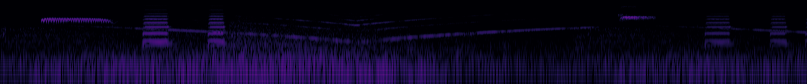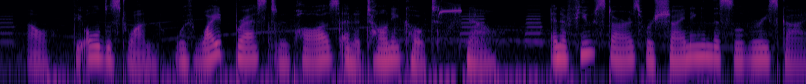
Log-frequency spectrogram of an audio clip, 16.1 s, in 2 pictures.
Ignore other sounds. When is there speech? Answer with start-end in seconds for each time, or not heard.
8.3-16.0.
